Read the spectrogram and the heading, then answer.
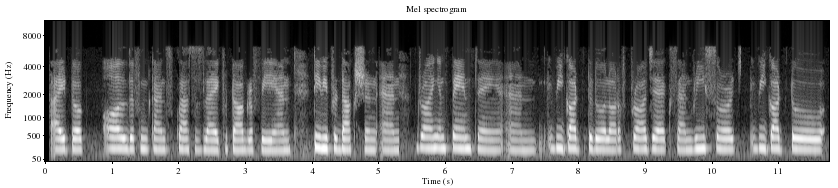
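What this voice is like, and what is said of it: Indian English accent. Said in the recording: “also from India ... Her accent is a little more non-American.”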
